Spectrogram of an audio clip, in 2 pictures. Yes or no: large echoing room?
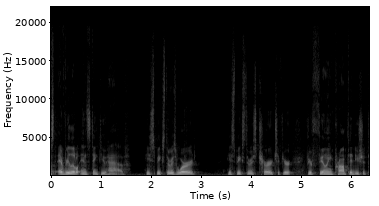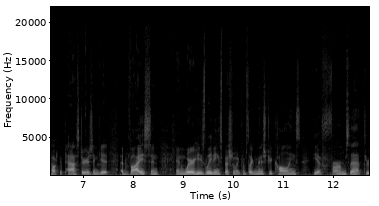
yes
